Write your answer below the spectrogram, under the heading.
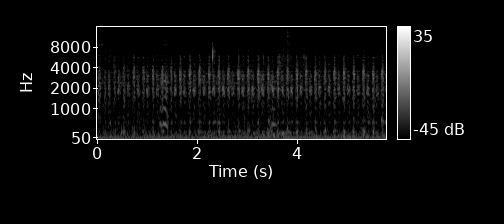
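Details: Collie puppies one week old breathing fast in short airy pulses, about two and a half per second and quite regular, with a small squeaky note near one and a half seconds.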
